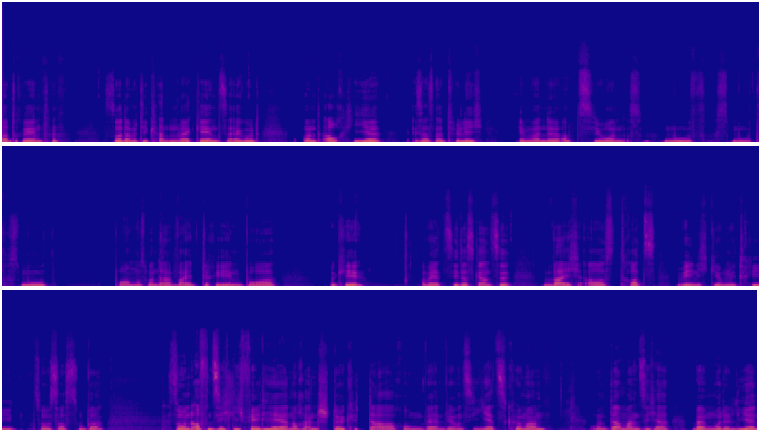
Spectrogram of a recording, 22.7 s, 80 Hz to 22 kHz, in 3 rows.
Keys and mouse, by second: 1.5 middle drag, 2.4 click, 4.0-11.1 drag, 11.5-12.0 middle drag, 12.6 click, 13.6 middle click, 15.9 middle click, 16.9 middle click.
